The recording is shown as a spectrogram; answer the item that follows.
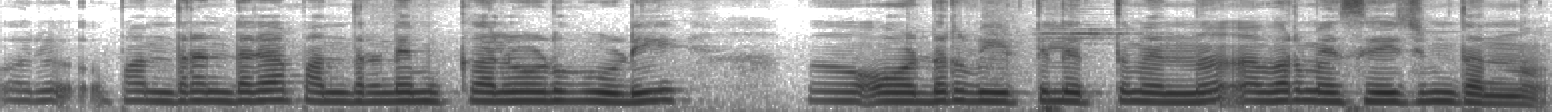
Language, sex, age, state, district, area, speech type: Malayalam, female, 30-45, Kerala, Kannur, rural, spontaneous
